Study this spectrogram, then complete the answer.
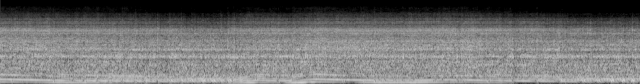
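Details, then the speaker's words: Yamaha RX100 two-stroke motorcycle started after sitting about 10 years, following several failed attempts: steady buzz with wavering pitch and throttle blips, firing cleanly throughout; normal running. "कि अ अजय को 12345 bike start हो चुका है और इसका tuning भी रुपया दोस्त इवनिंग"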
